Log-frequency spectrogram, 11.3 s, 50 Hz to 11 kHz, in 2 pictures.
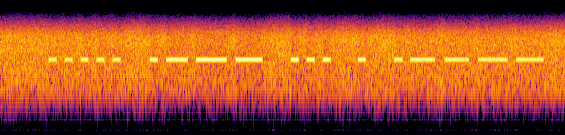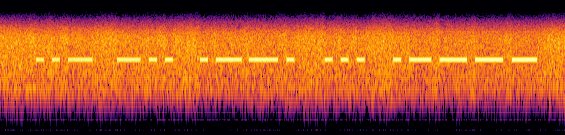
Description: Morse code, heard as a keyed tone, hand-sent with a bug key, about 15 wpm, 1020 Hz, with radio static. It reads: 5JSE1 UDPS1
